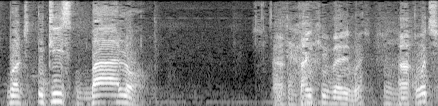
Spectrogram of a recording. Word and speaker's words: Balo: It is the Fula pronunciation who used to say Mbalo. But it is Balo.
